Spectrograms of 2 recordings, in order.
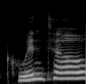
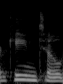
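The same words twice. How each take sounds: First: Quinto said with a KW sound, KWIN-toh; anglicized pronunciation. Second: Quinto said with a plain K, KEEN-toh; Spanish pronunciation. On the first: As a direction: say Quinto the English way, starting "kwin". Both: Shown as a demonstration. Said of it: "but Quinto's the Spanish way".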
